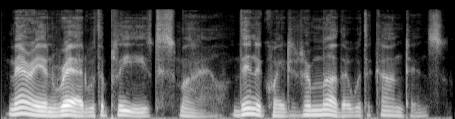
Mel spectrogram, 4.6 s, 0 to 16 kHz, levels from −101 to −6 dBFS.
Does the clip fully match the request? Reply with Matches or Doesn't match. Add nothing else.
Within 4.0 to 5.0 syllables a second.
Matches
